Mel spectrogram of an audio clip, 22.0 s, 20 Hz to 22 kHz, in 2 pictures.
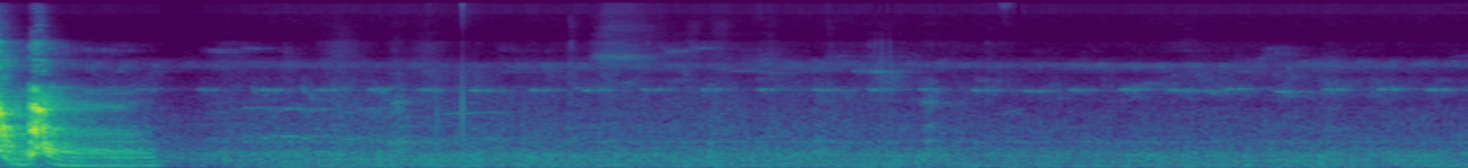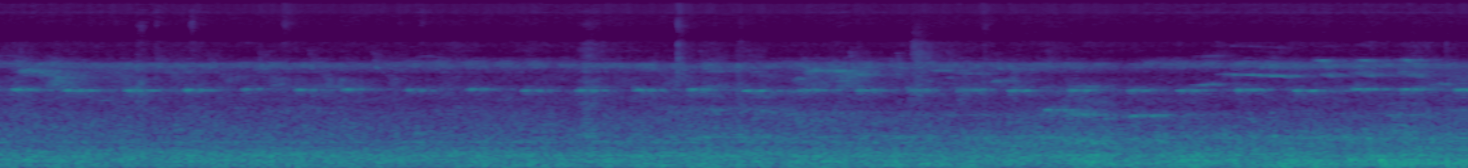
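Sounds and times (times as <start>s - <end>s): crickets chirping: 0.0s - 1.2s.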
